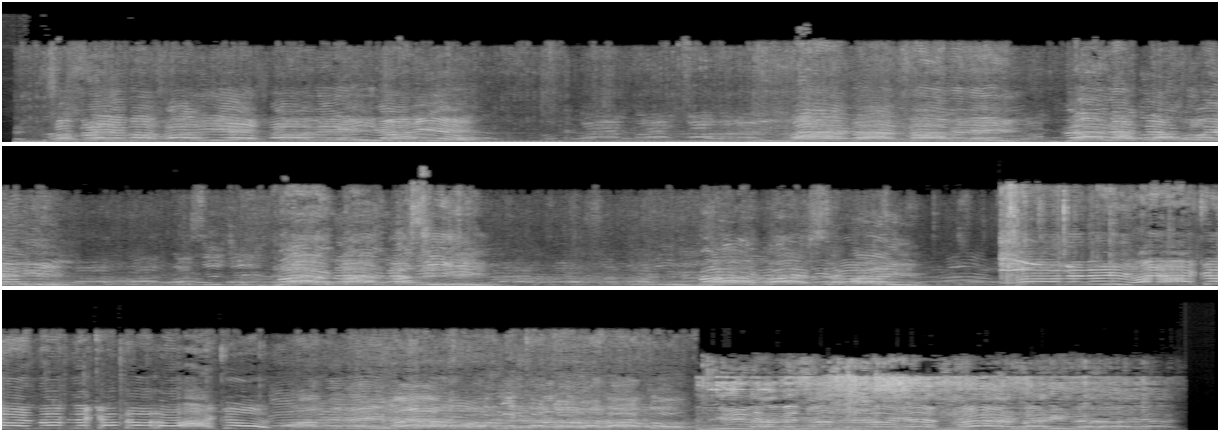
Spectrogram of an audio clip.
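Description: A large crowd of protesters in Iran chants slogans in loud, rhythmic unison in the streets after a speech by Molavi Abdolhamid, voices rising and falling in repeated phrases with steady crowd noise throughout and no single speaker standing out.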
